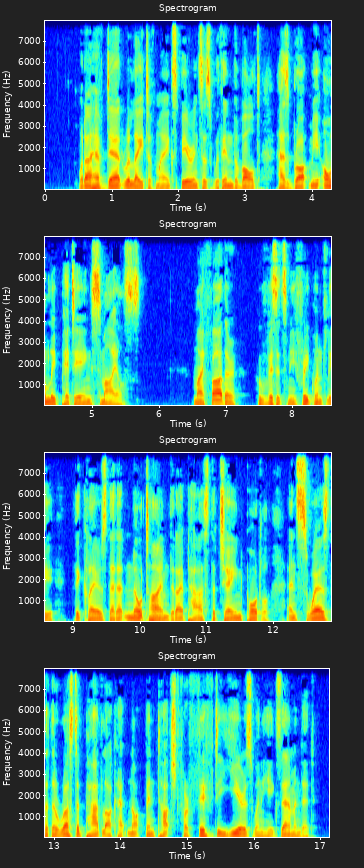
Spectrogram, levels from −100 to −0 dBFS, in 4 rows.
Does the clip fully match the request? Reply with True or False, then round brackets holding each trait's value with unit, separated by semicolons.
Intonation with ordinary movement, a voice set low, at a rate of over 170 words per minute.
True (3.9 semitones; 95 Hz; 180 wpm)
